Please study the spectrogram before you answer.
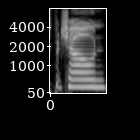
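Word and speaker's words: Piccione: pronouncing this right right it's called Pichon I believe how do you spell it P i c c i o n e okay not I think it's pachon p that's what people right people tell me right so it's um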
